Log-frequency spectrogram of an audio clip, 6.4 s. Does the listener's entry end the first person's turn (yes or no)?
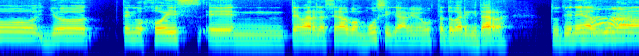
no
